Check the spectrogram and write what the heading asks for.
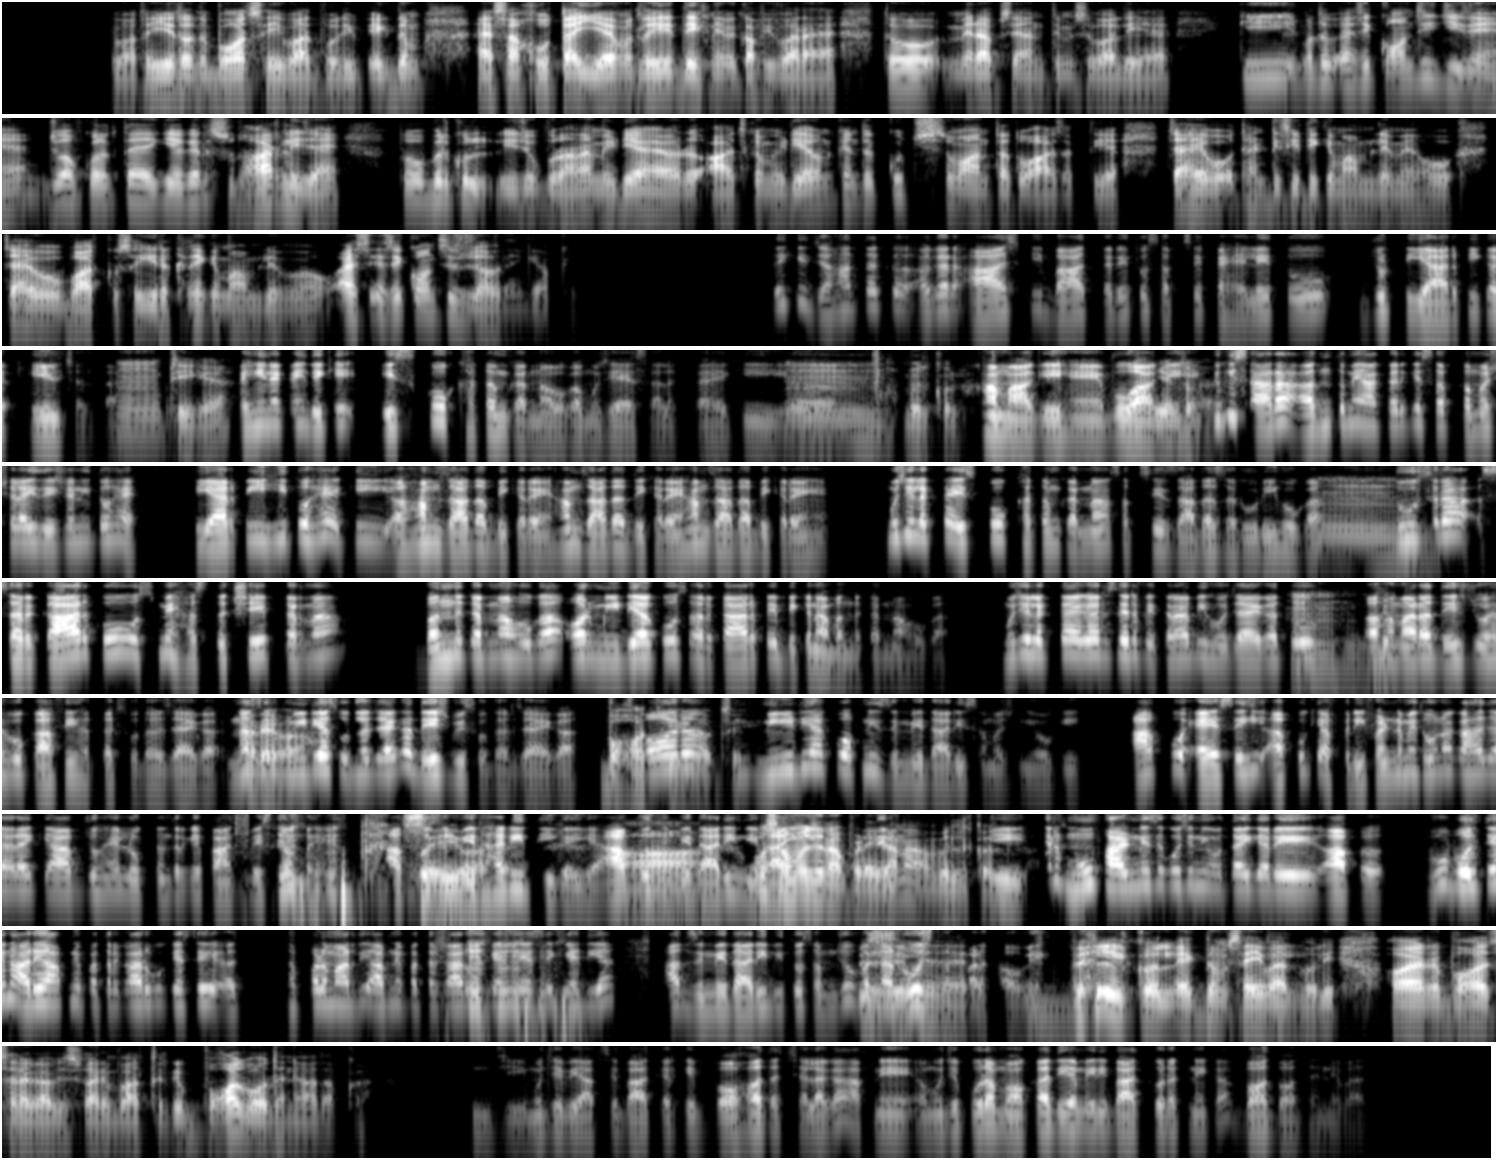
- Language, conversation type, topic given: Hindi, podcast, तुम्हारे मुताबिक़ पुराने मीडिया की कौन-सी बात की कमी आज महसूस होती है?
- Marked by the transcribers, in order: in English: "ऑथेंटिसिटी"; in English: "टीआरपी"; other noise; in English: "कमर्शियलाइज़ेशन"; in English: "टीआरपी"; in English: "फ़्री फ़ंड"; chuckle; tapping; chuckle; laughing while speaking: "बिल्कुल"; chuckle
